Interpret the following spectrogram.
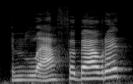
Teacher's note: And notice what happens to the pitch. It goes up.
